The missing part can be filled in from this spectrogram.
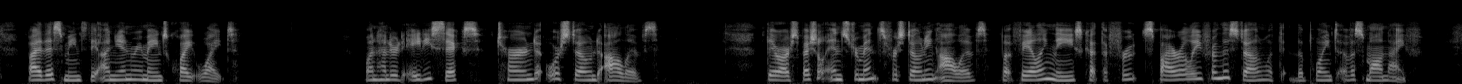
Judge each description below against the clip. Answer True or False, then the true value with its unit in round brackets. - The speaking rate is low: False (150 wpm)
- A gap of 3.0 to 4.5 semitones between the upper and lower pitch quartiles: False (2.6 semitones)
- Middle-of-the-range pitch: False (205 Hz)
